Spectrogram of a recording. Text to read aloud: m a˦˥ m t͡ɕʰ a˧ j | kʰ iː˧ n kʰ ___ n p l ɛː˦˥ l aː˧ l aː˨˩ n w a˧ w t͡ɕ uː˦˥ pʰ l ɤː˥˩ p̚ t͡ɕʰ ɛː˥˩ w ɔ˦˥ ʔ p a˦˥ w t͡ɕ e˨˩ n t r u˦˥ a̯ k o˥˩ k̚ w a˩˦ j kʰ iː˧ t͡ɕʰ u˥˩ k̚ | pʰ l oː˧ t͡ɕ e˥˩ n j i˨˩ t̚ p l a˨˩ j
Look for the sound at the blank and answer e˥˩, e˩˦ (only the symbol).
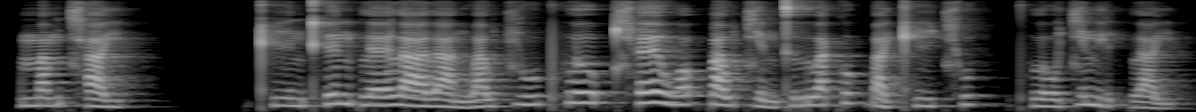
e˥˩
